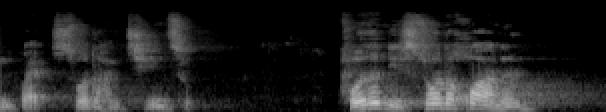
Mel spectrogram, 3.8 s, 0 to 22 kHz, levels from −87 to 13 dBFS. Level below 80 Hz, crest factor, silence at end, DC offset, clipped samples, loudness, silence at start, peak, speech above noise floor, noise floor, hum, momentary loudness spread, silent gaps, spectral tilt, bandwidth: -72 dBFS; 20 dB; 0.4 s; under 0.1%; under 0.1%; -24 LUFS; 0 s; -6 dBFS; 47 dB; -71 dBFS; none; 18 LU; none; -4.5 dB/octave; 13 kHz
